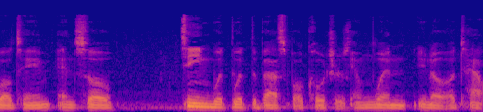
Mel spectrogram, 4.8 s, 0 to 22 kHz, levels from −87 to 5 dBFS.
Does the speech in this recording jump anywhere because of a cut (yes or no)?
yes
